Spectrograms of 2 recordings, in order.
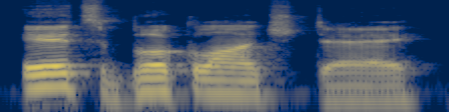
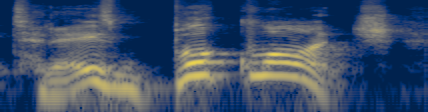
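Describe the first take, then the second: First: The melody falls from high to low. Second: The melody rises from low to high.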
